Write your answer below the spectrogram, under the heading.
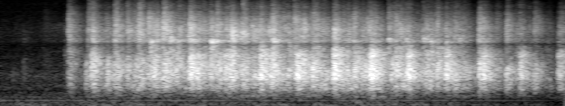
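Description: A small audience applauding, starting about a second in and fading near the end.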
